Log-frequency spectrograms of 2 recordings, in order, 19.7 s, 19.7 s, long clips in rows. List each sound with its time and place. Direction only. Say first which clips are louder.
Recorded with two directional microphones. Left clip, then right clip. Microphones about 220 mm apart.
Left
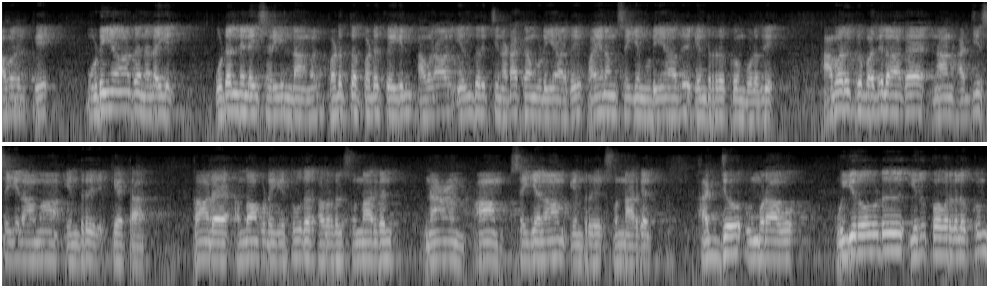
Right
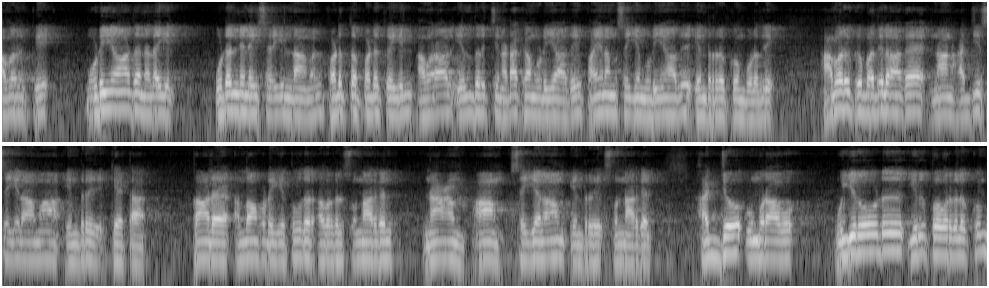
0.9 s a man's voice: right 5 dB; 35° right (ahead or behind)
